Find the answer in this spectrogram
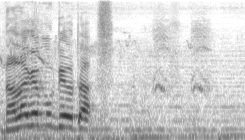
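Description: A man's anguished crying wail, one drawn-out sob in the first second that rises and then falls in pitch. Low background music holds a steady note underneath.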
